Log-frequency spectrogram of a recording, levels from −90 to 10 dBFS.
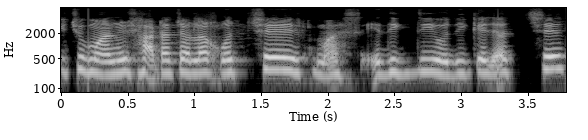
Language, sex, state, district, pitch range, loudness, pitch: Bengali, female, West Bengal, North 24 Parganas, 230-255 Hz, -16 LUFS, 240 Hz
